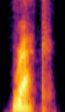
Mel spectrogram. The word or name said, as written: wreck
